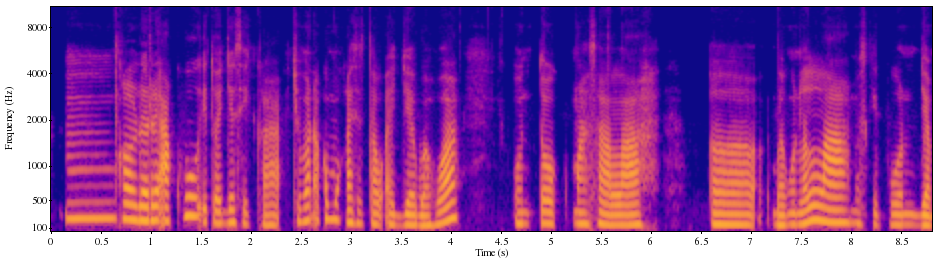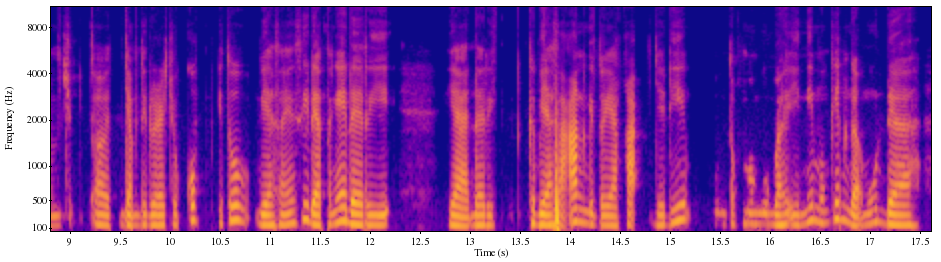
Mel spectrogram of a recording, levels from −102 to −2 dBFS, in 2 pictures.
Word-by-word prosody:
Mmm, 235 0 -4
kalau 225 -1 +3
dari 210 +1 +5
aku 200 +7 +1 0.2
itu 180 -2 -2
aja 170 +2 -1
sih 160 -3 -8
Kak. 145 0 -4 0.2
Cuman, 205 +2 -1
aku - - -4
mau - - -11
kasih 175 -2 -1
tahu 155 -1 0
aja 150 0 -2
bahwa 165 +11 +2 0.5
untuk 165 0 -3 0.2
masalah, 150 -2 +2 0.7
eee, 150 -1 +2 0.3
bangun 155 +2 -1
lelah, 190 -2 +4
meskipun 150 -2 -6 0.2
jam 140 -2 +2
cu - - -11 0.3
eee, 150 -2 +1 0.2
jam 145 -2 +3
tidurnya 145 -1 +1
cukup, 205 +9 -2 0.2
itu 210 - -2 0.3
biasanya 150 +2 +1
sih 225 - +1
datangnya 155 +6 +2
dari 145 -1 +1 0.6
ya, 135 -3 +4
dari 145 0 +1 0.4
kebiasaan, 160 +3 +6
gitu 145 -2 -3
ya, 140 - +1
Kak. - - +1 0.2
Jadi, 180 +10 -1 0.3
untuk 315 - -11
mengubah 155 -2 -1
ini 145 +5 -3
mungkin 180 +7 -1
nggak 145 -2 +2
mudah. 150 -6 +2
155 Hz, 155 wpm, -23 LUFS, 145-185 Hz, 0.7 s, kebiasaan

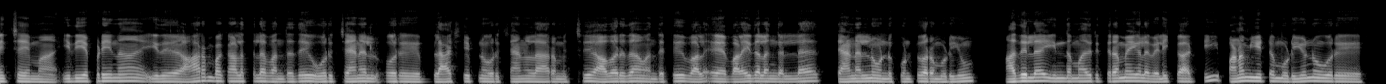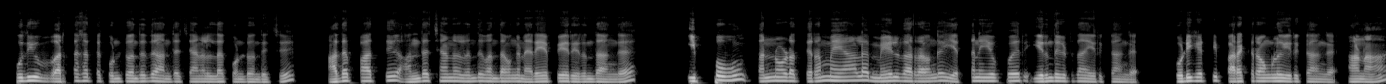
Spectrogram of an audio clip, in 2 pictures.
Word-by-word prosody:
நிச்சயமா. 135 -3 0 0.2
இது 135 - 0
எப்பிடின்னா, 155 +2 +1 0.3
இது 135 0 +1 0.3
ஆரம்ப 165 +2 0
காலத்தில 140 0 -1
வந்தது. 130 +2 -2 0.2
ஒரு 135 +1 0
சேனல், 135 +1 +2 0.2
ஒரு 130 0 0 0.3
பிளாக் 125 0 0
ஷீப்னு 135 -1 -4
ஒரு 125 - -3
சேனல் 130 0 -1
ஆரம்பிச்சு, 125 +2 -5 0.2
அவரு 135 +2 +2
தான் 140 -1 +1
வந்துட்டு 125 +3 -4
வலை 125 +2 0
ஏ - - +4
வலைதளங்கள்ல 135 0 +1 0.4
சேனல்னு 135 +3 +2
ஒண்ணு 130 -1 0
கொண்ட்டு 130 +1 -4
வர 130 - +3
முடியும். 135 +5 0 0.4
அதில 155 +4 +6 0.2
இந்த 145 0 +1
மாதிரி 145 0 0
திறமைகள 150 +1 +3
வெளிக்காட்டி 135 +4 -1 0.2
பணம் 155 +5 +4
ஈட்ட 155 -1 0
முடியுன்னு 140 +4 +1
ஒரு 140 -1 0 0.6
புதுவ் 170 0 +5
வர்த்தகத்த 160 +3 -2
கொண்டு 135 +1 -3
வந்தது 145 +2 -1
அந்த 130 0 -4
சேனல் 130 -1 -2
தான் 130 0 -3
கொண்டு 125 -1 -3
வந்துச்சு. 115 +4 -4 0.5
அத 125 - +3 0.2
பார்த்து 160 +3 -1 0.2
அந்த 135 +6 +1
சேனல்ல 160 -2 0
இருந்து 150 +2 -1
வந்தவங்க 145 0 0
நிறைய 130 +2 +2
பேர் 145 -2 +2
இருந்தாங்க. 125 -2 -1 0.8
இப்பவும் 195 +8 +3 0.2
தன்னோட 170 +3 +2 0.2
திறமையால 180 +4 +2 0.2
மேல் 165 +2 +3
வர்றவங்க 145 +2 +1 0.2
எத்தனையோ 160 +3 0
பேர் 165 +1 +2 0.2
இருந்துக்கிட்டு 150 -1 +1
தான் 135 -2 0
இருக்காங்க. 125 -3 -6 0.4
கொடிகட்டி 165 +4 +3
பறக்கிறவர்களும் 150 +1 +3
இருக்காங்க. 130 -3 -4 0.3
ஆனா, 125 -2 +1
140 Hz, 145 wpm, -23 LUFS, 130-155 Hz, 0.8 s, அதில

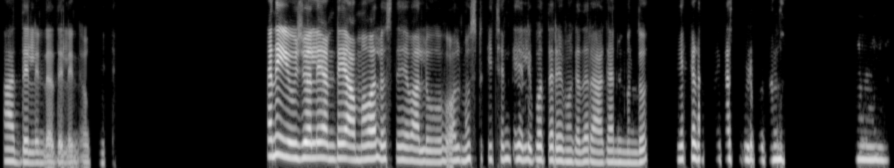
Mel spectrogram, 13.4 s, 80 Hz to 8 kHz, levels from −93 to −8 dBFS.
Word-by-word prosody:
అదేలెండి. 185 -2 -4
అదే‌లేండి. 95 +1 -8
ఓకే. 175 - -19 2.3
కానీ, 290 +2 +7
యూజువల్లీ 260 0 +5
అంటే, 255 +1 +1 0.2
అమ్మ 225 0 -1
వాళ్ళొస్తే, 245 -2 0 0.2
వాళ్ళూ 200 -1 -1 0.4
ఆల్‌మోస్ట్ 225 +3 -5
కిచెన్‌కేళ్ళిపోతారేమో 230 -3 -3
గదా 190 +2 -3
రాగానే 190 +1 -3
ముందు. 185 +2 -3 0.6
ఎక్కడమ్మాయి 240 -1 -4
కష్టపడిపోతుందో. 230 -2 -4 1.1
హ్మ్. 230 -1 -2
225 Hz, 75 wpm, -23 LUFS, 195-240 Hz, 2.3 s, కానీ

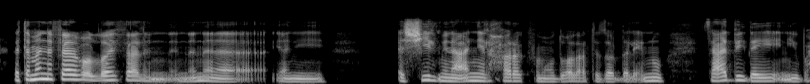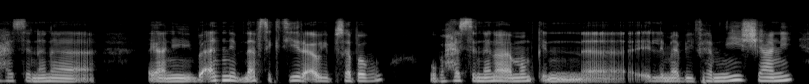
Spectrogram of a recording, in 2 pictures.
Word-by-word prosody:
أتمنى 230 +6 +6
فعلًا 230 -1 +6
والله 100 0 +4
فعلًا 95 -3 0
إن 75 +2 -3
أنا 135 - -1 0.2
يعني 135 -2 -3 0.7
أشيل 195 +5 +7
من 160 -2 +1
عني 170 +3 +3
الحرج 155 0 -1
في - - -10
موضوع 140 0 -3
الاعتذار 135 -1 -5
ده، - - -6
لأنه 165 -1 -3 0.4
ساعات 190 - +3
بيضايقني 155 -7 -1
وباحس 160 +3 -8
إن 145 -2 -4
أنا 145 -2 -4 0.5
يعني 75 +1 0
بأنِّبْ 185 - -1
نفْسي - - -2
كتير 180 0 -2
أوي 155 - 0
بسببه، 160 +5 -2 0.5
وباحس 150 +3 -1
إن 160 - -2
أنا 160 - +1
ممكن 160 +3 -4 0.8
اللي - - -7
ما - - -2
بيفهمنيش 160 +7 0
يعني 170 +6 0
155 Hz, 130 wpm, -23 LUFS, 135-175 Hz, 0.8 s, أشيل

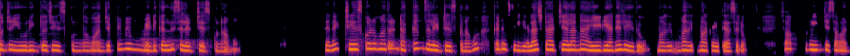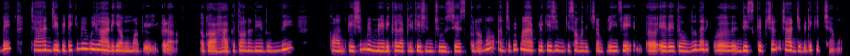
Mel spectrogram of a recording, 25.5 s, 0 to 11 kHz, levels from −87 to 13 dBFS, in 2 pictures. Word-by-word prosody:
కొంచెం 265 0 +2
యూనిక్‌గా 240 0 +3
చేసుకుందాము 225 -1 -2
అని 215 -1 -6
చెప్పి, 240 +5 -2
మేము 300 -3 +3 0.2
మెడికల్‌ది 250 +3 +2
సెలెక్ట్ 230 -6 +2
చేసుకున్నాము. 220 +5 -4 1.3
సెలెక్ట్ 275 +5 +2
చేసుకోవడం 300 +2 +5
మాత్రం 300 +2 +1
టక్కని 310 +7 0
సెలెక్ట్ 250 -5 +4
చేసుకున్నాము. 220 +3 0 0.3
కానీ, 290 +1 +2
అస్సల 255 -2 -1
ఎలా 245 +4 +7
స్టార్ట్ 270 -3 +3
చేయాలన్న 265 0 +5 0.2
ఐడియా‌నే 245 +1 +5
లేదు. 220 -3 +2 0.3
మాకు 230 0 +1 0.2
మది 245 -1 +3
మాకైతే 225 -2 +1
అసలు. - - -4 0.6
సో, 320 - -6
అప్పుడు 295 -2 -8
ఏం 265 - +1
చేసామంటే, 115 - 0 0.4
చాట్‌జీపీటీ‌కి 250 +2 -1
మేము 310 -1 +2
ఇలా 275 -1 +3
అడిగాము. 225 -2 -1
మాకు 215 - -7 0.2
ఇక్కడ - - -4 0.5
ఒక - - -5 0.2
హ్యాకథాననేది 220 - -3
ఉంది. 250 +9 -1 0.7
కాంపిటీషన్ 215 +5 -2
మేము 245 -5 +2
మెడికల్ 215 +1 +1
అప్లికేషన్ 210 0 -3
చూజ్ 205 -3 -1
చేసుకున్నాము. 215 +7 -2
అని 240 -4 -3
చెప్పి 265 +4 -2
మా 275 - +3
అప్లికేషన్‌కి 230 -1 -3
సంబంధించిన 210 -3 -5
బ్రీఫె 215 +2 -1 0.4
ఆహ్, 105 - +1
ఏదైతే 220 0 +1
ఉందో 220 +6 -2
దానికి 265 -1 -4
ఆహ్, 110 +1 0 0.2
డిస్క్రిప్షన్ 235 +6 -2
చాట్‌జీపీటీ‌కి 240 +2 -2
ఇచ్చాము. 280 +2 -12
235 Hz, 140 wpm, -23 LUFS, 215-265 Hz, 1.3 s, ఎలా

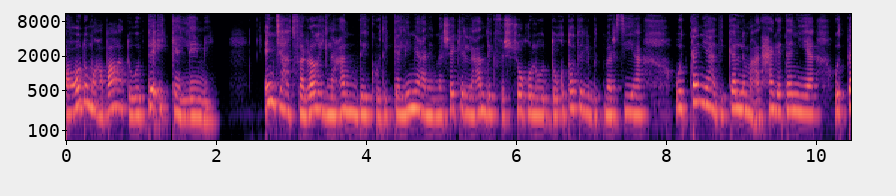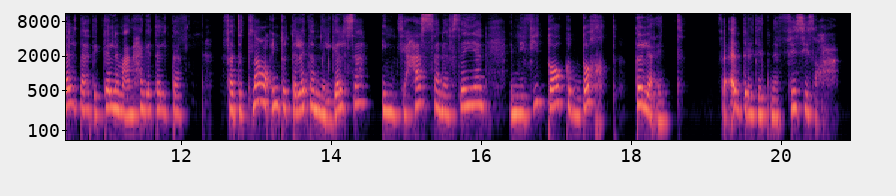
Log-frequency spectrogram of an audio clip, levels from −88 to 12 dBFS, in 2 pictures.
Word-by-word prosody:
اقعدوا 275 +10 +3
مع 230 -7 +1
بعض 245 +3 0
وابدئي 230 +6 +1
اتكلمي، 175 -7 -2 0.7
أنتِ 300 -3 +3
هتفرغي 210 0 +2
اللي 195 -2 +3
عندِك 195 -2 +1
وتتكلمي 195 +6 +2
عن 195 -3 +2
المشاكل 200 +5 -3
اللي 195 -2 -1
عندِك 200 0 -1
في 195 - -16
الشغل 200 +1 -1
والضغوطات 190 +6 -3
اللي 210 -4 -3
بتمارسيها 190 +1 -2 0.4
والتانية 280 +5 +3
هتتكلم 220 0 +1
عن 175 -1 -5
حاجة 225 +3 0
تانية 215 -2 0 0.2
والتالتة 255 +4 +1
هتتكلم 230 +1 +1
عن 190 +1 +2
حاجة 225 +3 -1
تالتة، 220 -2 -5 0.5
فتطلعوا 230 +7 +1
أنتم 270 -2 +1
ال3 245 +3 +1
من 225 - +5
الجلسة، 255 - -1 0.2
أنتِ 200 -2 0
حاسة 275 +4 -1
نفسيًا 265 +8 +1 0.4
إن 200 0 +4
في 195 +11 -6
طاقة 295 -2 +3
ضغط 255 +11 0 0.2
طلعِت. 160 - +2 0.5
فقادرة 225 -3 +2
تتنفسي 190 +5 -2
صح. 200 +1 -11
215 Hz, 130 wpm, -23 LUFS, 195-245 Hz, 0.7 s, من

